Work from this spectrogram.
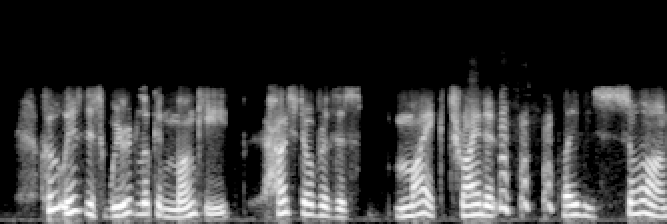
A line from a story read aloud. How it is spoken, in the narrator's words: they're kind of … laughing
